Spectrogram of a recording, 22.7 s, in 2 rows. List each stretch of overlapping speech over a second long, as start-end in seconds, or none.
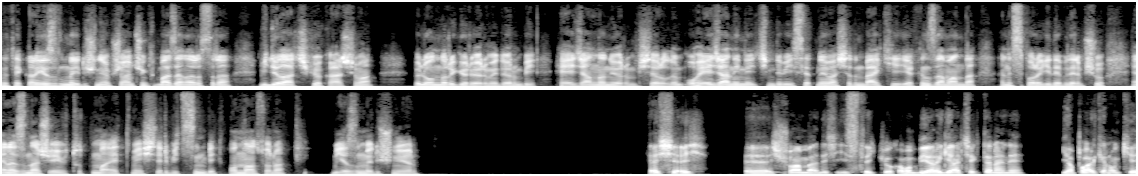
none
